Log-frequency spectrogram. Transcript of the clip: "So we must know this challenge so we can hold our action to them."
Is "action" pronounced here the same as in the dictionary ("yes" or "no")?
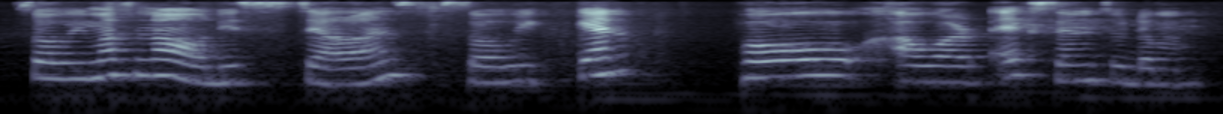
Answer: no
